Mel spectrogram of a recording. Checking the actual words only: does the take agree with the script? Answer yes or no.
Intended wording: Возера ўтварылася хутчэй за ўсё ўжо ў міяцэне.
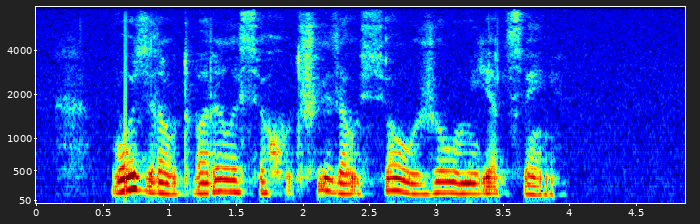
yes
